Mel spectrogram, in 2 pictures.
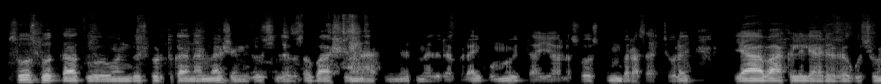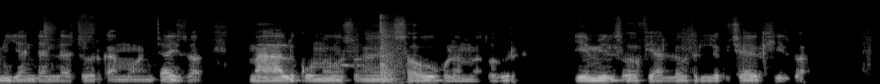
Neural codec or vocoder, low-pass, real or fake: none; 10.8 kHz; real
